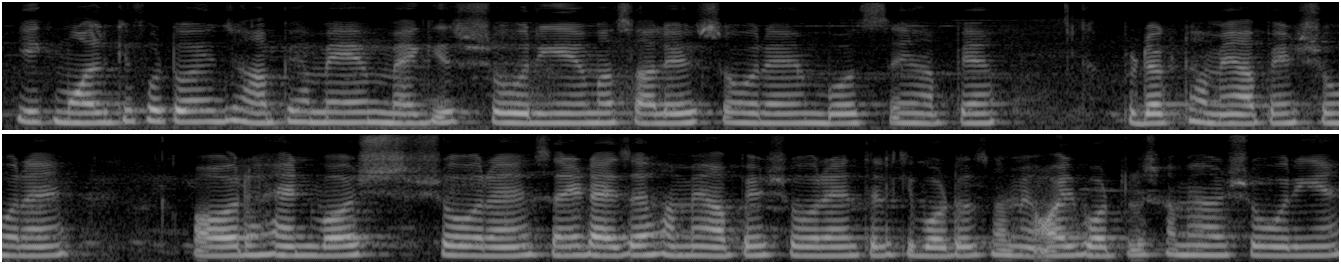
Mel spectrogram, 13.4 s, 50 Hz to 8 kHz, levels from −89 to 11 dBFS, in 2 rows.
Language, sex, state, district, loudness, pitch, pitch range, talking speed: Hindi, female, Bihar, Begusarai, -33 LUFS, 220 Hz, 210-230 Hz, 250 wpm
